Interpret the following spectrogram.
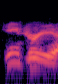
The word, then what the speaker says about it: Guidry: Everyone usually emphasizes that D, Guidry. I guess it's Guidry with the G as if it was G-I.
